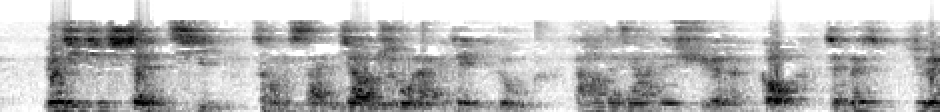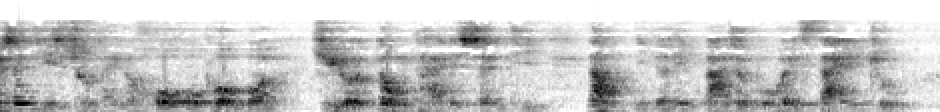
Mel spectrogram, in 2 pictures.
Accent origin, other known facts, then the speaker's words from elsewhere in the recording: Taiwan; 尤其是我们台湾人啊，真的是全世界的这个父子最大消费者之一啊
